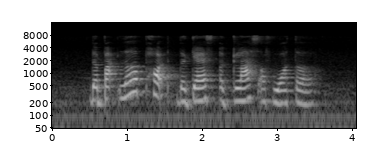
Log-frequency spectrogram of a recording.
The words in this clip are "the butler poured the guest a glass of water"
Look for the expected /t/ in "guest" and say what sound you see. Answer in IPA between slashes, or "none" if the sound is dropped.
none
